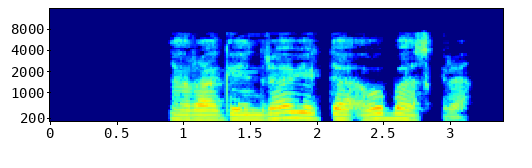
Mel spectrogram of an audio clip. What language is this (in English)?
Central Kurdish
